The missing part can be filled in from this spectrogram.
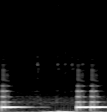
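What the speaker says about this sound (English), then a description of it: "I started with a clean pluck from the Ricochet one-shot kit" Clean plucked synth one-shot from the Ricochet kit by Loner, a bright tonal note that sounds, cuts off, then returns with two quick plucks over a soft low thump, close and dry.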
